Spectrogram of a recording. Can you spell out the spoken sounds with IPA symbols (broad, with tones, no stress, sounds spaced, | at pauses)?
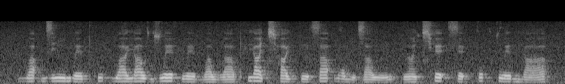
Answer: b a˦ ʔ d͡z i˦ ŋ b w e˧ pʰ u˦ t̚ b a˦ j a˥˧ w d͡z w e˦ h w e˨˩ b a˨˩ w l a˨˩ pʰ j a˥˧ t͡ɕʰ a˧ j k ĩ˨˩ s a˦ ʔ ɡ ɔ˨˩ m d͡z a˨˩ w ŋ u˨ p̚ ɡ ã˧ t͡ɕʰ e˦ ʔ s e˨ ʔ k o˦ k̚ s w e˧ b j a˨˦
